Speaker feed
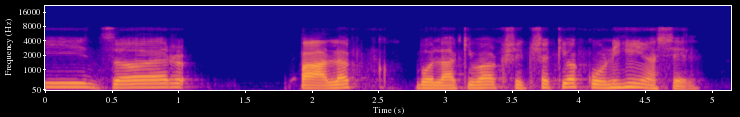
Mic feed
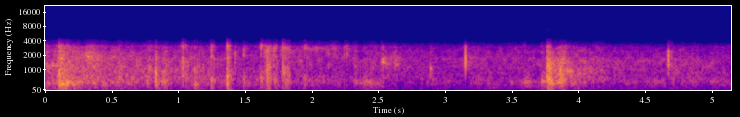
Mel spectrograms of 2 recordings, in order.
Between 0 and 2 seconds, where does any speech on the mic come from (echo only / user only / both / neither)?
neither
